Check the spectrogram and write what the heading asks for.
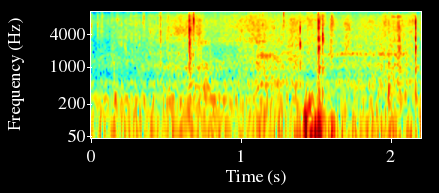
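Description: Honeybees humming steadily around an open hive, with a light click and then a dull wooden knock about one and a half seconds in as hive frames are handled.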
